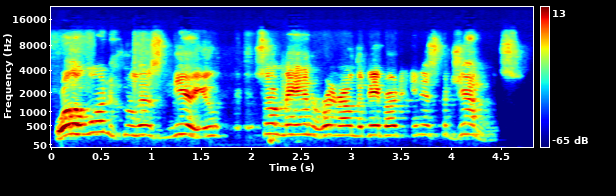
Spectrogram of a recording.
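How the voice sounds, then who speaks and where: Casting: male actor as gruff, impatient-tempered small-town inspector, noir radio comedy. Very high-set, sharp voice. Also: moderate pace, a little hiss or hum, poor audio. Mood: stern, impatient.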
